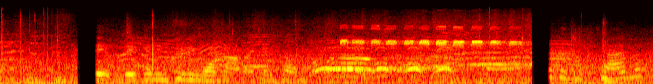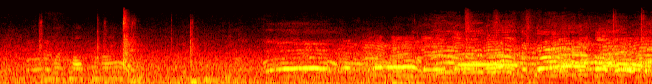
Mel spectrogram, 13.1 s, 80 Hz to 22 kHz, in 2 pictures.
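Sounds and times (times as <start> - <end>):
spectators shouting: 3.0 - 5.6, 9.2 - 13.0
referee's whistle trill: 3.4 - 5.3.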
